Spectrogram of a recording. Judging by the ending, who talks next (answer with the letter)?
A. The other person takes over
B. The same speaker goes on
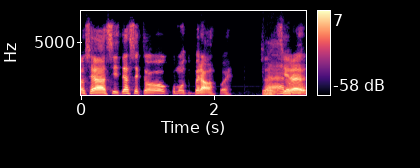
A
